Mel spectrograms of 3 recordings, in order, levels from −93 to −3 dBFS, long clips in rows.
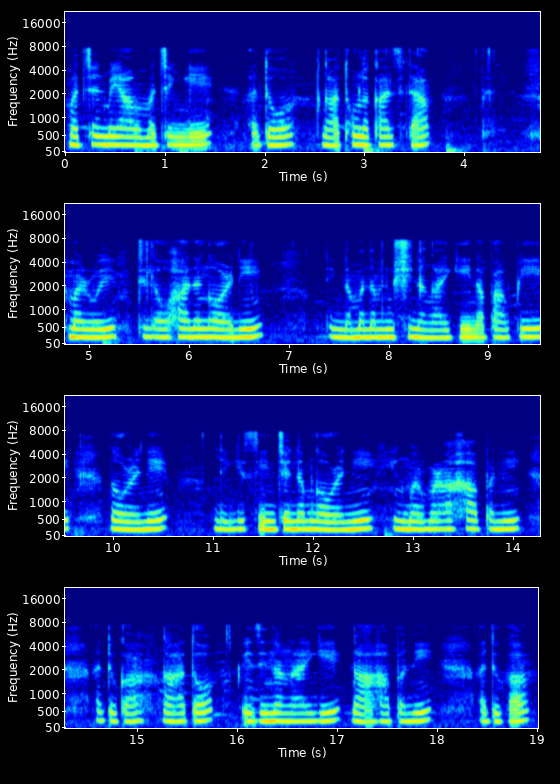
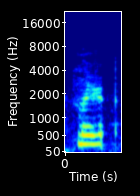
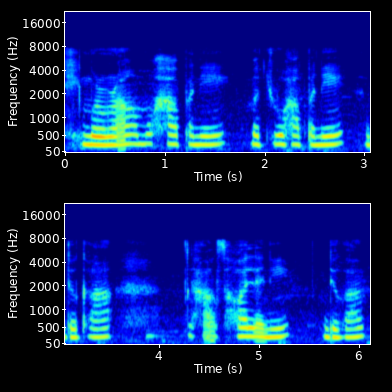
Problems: none marked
